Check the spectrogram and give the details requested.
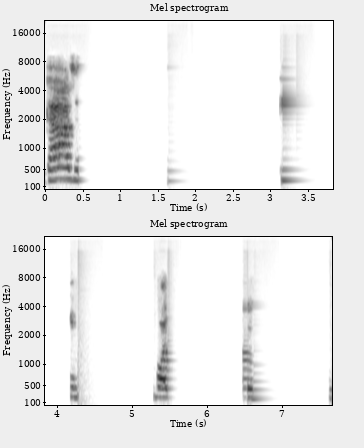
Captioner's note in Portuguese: sem audio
